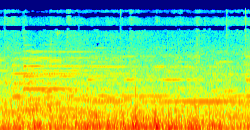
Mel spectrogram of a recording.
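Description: Bells ringing, many overlapping tones sounding together over a steady low rumble.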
